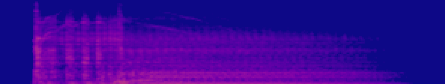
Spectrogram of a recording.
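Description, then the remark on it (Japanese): A car engine is started after the seatbelt is fastened, ahead of driving practice; it cranks with a quick burst of churning turns, then catches and settles into a steady idle rumble that runs for a few seconds before cutting off. “そうね、シートベルトして、エンジンかけて。”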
